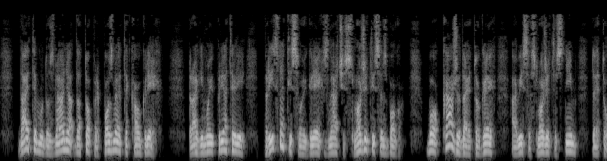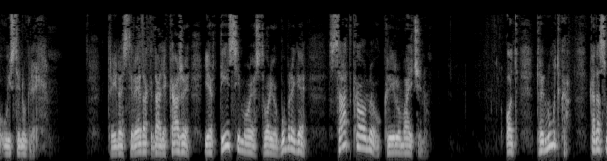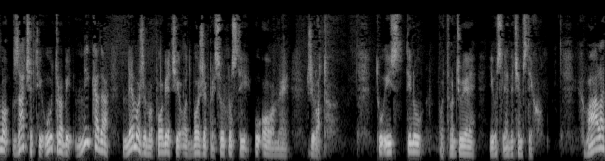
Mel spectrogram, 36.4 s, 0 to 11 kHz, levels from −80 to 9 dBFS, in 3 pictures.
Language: Croatian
